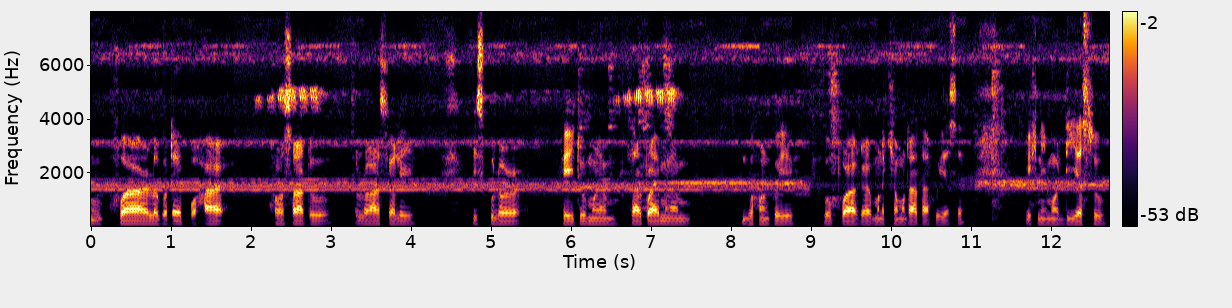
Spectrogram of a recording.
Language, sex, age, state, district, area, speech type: Assamese, male, 45-60, Assam, Tinsukia, rural, spontaneous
